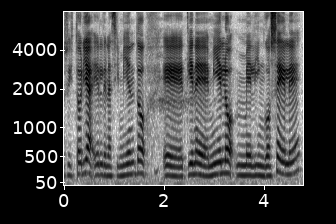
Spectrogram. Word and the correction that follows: meningocele: lo pronuncié bien Matías. – Meningocele. – Meningocele, claro, porque tiene que ver con las meninges, ¿no? – Eh, eh.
